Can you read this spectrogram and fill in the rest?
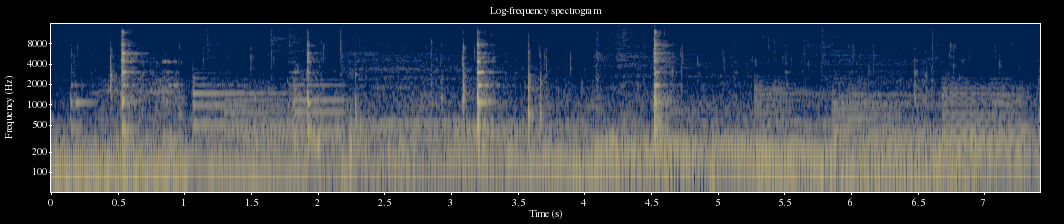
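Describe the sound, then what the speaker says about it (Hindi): A spoon mixes chicken pieces in a metal bowl or pot, with a few clinks and knocks of metal over a low hum, close and unhurried, with no talking. "इसको हम चम्मच के साथ मिक्स कर देंगे।"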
